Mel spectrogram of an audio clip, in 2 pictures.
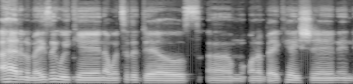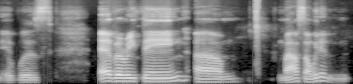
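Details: Adult speaker; Normal voice.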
